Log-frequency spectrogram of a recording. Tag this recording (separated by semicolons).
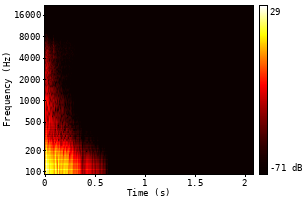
dirty; raw; tonys; pack; drum; kick; realistic; punk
